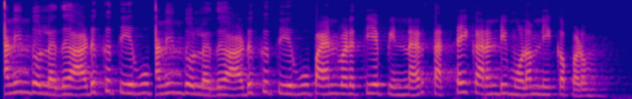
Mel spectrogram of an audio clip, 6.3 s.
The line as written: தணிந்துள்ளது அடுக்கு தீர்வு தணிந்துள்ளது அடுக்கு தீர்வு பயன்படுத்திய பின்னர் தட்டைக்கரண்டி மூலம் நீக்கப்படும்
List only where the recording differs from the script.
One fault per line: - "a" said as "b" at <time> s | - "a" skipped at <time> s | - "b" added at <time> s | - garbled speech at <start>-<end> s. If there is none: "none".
none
